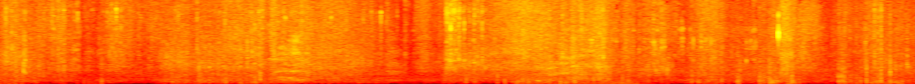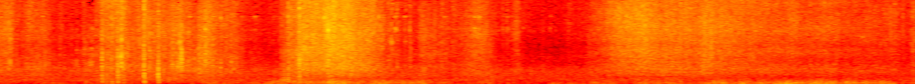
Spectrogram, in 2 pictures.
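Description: Boots crunch and plunge through deep snow.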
